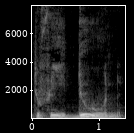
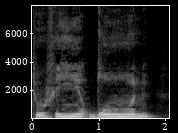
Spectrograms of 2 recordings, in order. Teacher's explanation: Dhad is a bit difficult for them to pronounce, so they tend to replace it with a dal. They would say تفيدون instead of تفيضون.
